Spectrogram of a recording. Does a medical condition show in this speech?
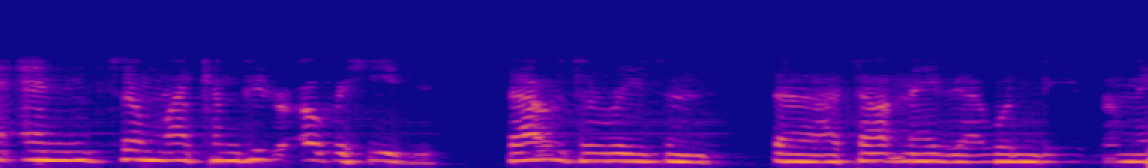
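Yes: multiple sclerosis.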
